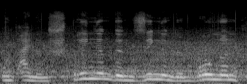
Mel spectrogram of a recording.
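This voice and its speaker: A woman voicing a wise, kindly old grandmother who is the sea, speaking gently in a children's radio play. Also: mid-range voice, moderate pace, background noise, natural voice. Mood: gentle.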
